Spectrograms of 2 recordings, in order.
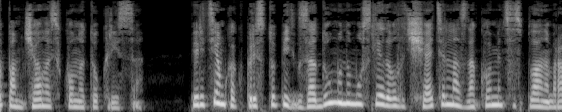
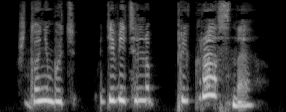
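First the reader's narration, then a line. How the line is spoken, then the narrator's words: Timid. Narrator (Russian): робко подал голос Тасилий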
